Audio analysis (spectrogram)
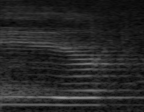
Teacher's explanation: Remember what we said about the word year, right? It's ye, So you sing a schwa instead of a r, because we don't want to hear.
